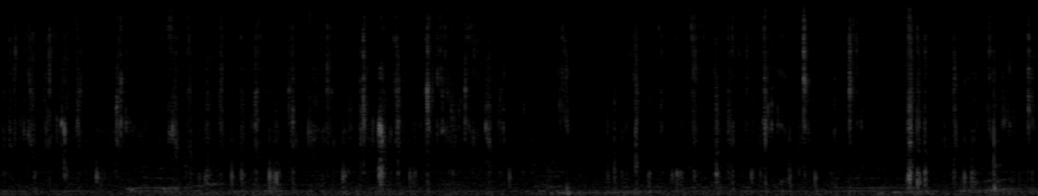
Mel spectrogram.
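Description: Faint, irregular chewing and crunching of Jollibee Chickenjoy fried chicken as it is eaten piece by piece, with small clicks as the meat is torn by hand.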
